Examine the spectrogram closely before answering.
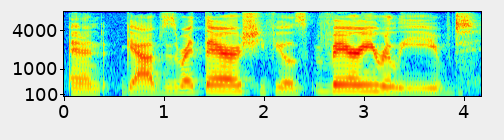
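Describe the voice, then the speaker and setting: A woman's voice: on the low side, slow pace, a bit bright, clear, resonant tone. A woman co-hosting a podcast, chatting casually through a TV recap in a giggly, conversational way peppered with "like.". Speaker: podcast co-host.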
